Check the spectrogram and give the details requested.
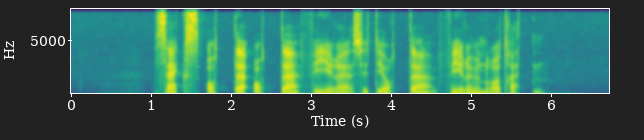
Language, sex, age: Norwegian, female, 39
